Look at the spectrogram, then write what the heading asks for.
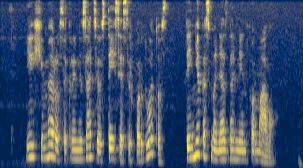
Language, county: Lithuanian, Marijampolė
